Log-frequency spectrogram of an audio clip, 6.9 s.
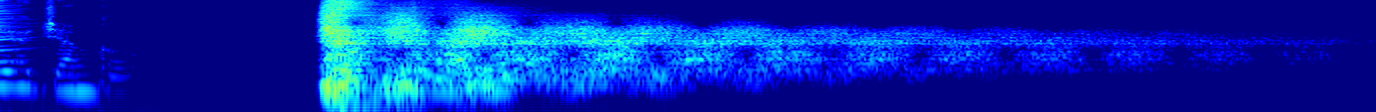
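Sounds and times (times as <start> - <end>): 
swoosh transitions: 1.6 - 6.7.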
